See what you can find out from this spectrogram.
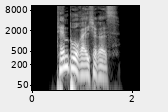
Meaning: strong/mixed nominative/accusative neuter singular comparative degree of temporeich
- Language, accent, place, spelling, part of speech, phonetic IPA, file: German, Germany, Berlin, temporeicheres, adjective, [ˈtɛmpoˌʁaɪ̯çəʁəs], De-temporeicheres.ogg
